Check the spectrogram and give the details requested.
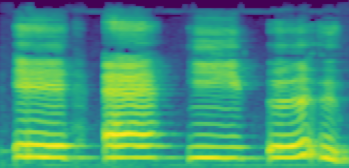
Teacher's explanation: İncə saytları tələffüz edəndə dil o üfuqi xətt üzrə sanki bir qədər önə gəlir və səs incə çıxır. Dilin önündə yaranır.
